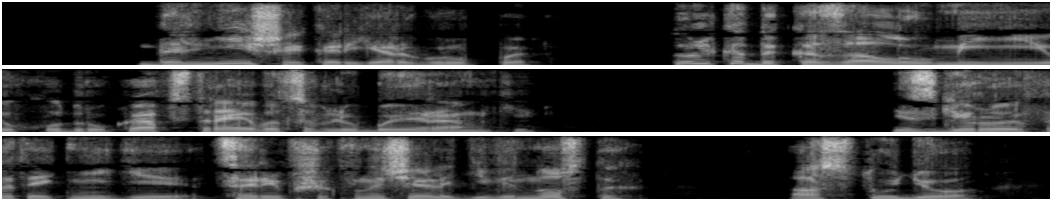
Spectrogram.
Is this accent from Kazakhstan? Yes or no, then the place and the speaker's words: yes; Kazakhstan; Мы никогда не считали себя этнической группой. Просто мы выросли в Казахстане.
